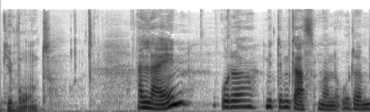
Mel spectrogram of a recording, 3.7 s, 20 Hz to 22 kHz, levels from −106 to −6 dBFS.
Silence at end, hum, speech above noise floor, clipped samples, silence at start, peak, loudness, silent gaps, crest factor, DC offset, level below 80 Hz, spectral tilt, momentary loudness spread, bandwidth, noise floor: 0 s; none; 23 dB; under 0.1%; 0.05 s; -2 dBFS; -20 LUFS; none; 18 dB; under 0.1%; -46 dBFS; -6.5 dB/octave; 22 LU; 15.5 kHz; -42 dBFS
